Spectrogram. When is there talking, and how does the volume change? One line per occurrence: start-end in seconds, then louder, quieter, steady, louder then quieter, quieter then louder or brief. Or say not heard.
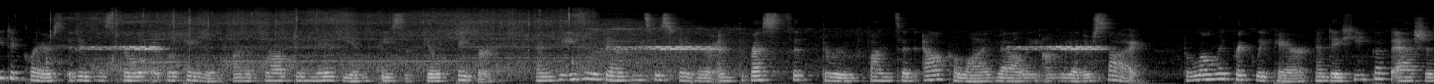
0.0-14.3 steady.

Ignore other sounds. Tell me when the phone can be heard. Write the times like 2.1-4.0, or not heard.
0.5-1.6, 5.7-7.2, 9.7-11.1.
